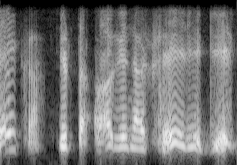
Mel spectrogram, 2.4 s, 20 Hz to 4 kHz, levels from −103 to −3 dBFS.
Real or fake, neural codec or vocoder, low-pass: fake; vocoder, 22.05 kHz, 80 mel bands, WaveNeXt; 3.6 kHz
